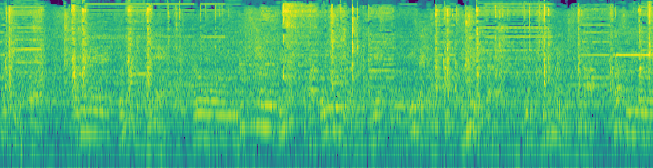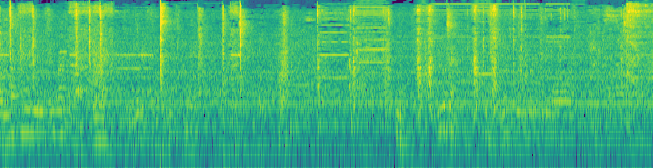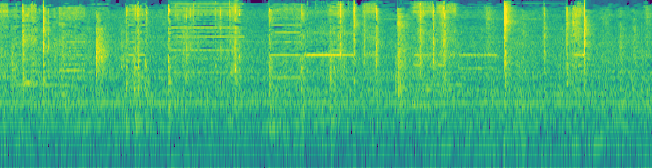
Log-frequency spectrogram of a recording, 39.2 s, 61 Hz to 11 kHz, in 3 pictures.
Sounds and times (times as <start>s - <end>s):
Speech: 0.0s - 17.2s, 20.8s - 27.0s
Printer: 0.0s - 39.1s.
